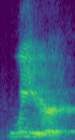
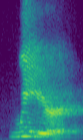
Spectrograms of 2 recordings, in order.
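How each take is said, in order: No difference in how they are said.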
